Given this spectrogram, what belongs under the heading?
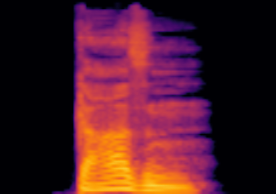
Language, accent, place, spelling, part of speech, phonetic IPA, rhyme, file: German, Germany, Berlin, Gazen, noun, [ˈɡaːzn̩], -aːzn̩, De-Gazen.ogg
- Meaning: plural of Gaze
